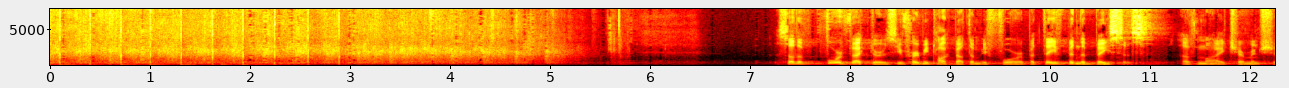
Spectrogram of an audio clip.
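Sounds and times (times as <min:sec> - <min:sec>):
crowd applauding: 0:00.0 - 0:05.5
speech: 0:07.4 - 0:12.2.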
